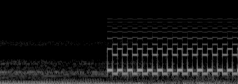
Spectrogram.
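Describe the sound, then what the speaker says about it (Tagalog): A telephone bell rings in a mansion, a bright repeated electronic trill that cuts in loudly and pulses steadily after a low musical drone. "May tumatawag sa telepono."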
